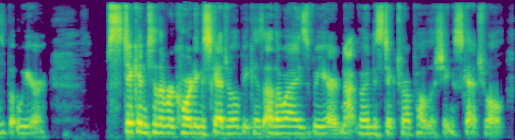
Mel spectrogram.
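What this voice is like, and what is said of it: Funny-sounding voice with a cold. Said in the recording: “my voice sounds a little funny... I've got a little bit of a cold”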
